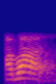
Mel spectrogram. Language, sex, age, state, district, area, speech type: Gujarati, female, 60+, Gujarat, Kheda, rural, conversation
